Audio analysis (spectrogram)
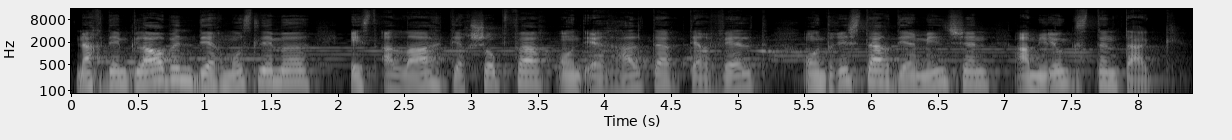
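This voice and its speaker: A man's voice: medium pitch, measured pace, hardly any pauses, a bit bright, faint music behind. A man in his twenties from Morocco, with a Moroccan accent and Arabic as his first language, carefully reading a prepared presentation. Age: 20s. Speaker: student presenter. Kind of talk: scripted presentation.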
